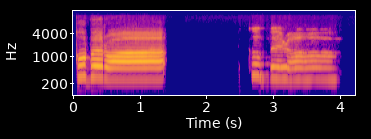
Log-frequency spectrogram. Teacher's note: Now this kaf is a thin sound, so try not to make that qaf sound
